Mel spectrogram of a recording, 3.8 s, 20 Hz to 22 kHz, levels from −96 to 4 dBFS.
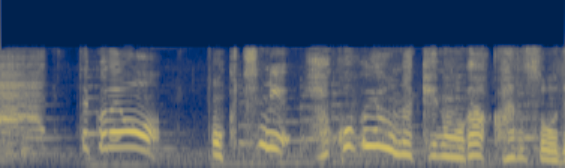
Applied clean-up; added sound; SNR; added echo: none; none; none; none.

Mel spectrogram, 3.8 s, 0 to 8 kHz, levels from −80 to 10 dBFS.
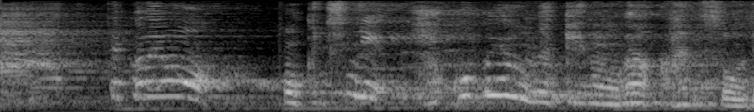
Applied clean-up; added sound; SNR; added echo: none; none; none; reverberation time 1.9 s.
